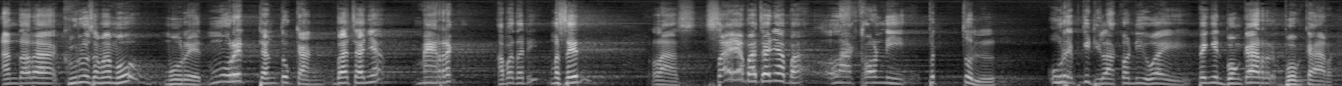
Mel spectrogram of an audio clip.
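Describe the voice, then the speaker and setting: A man's voice: high-pitched, animated, unhurried, a bit bright, long reverb tail. A man with a Javanese-tinged Indonesian accent preaching a humorous sermon, teasing his listeners and slipping into Javanese phrases. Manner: playful, teasing the audience, drops into Javanese phrases.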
